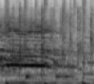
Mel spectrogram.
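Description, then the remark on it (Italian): An audience applauds in a steady, dense wash of clapping that holds at an even, fairly loud level throughout, with a faint sustained tone running underneath. “Applauso.”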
